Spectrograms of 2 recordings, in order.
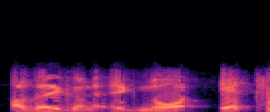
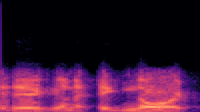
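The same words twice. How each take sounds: First: "it" set apart and punched as a question; pause, then a pointed, rising "it"; single out the word "it"; stress on IT. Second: Said in the usual way. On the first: Shown as a demonstration. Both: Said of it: "the way I emphasize the word it".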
